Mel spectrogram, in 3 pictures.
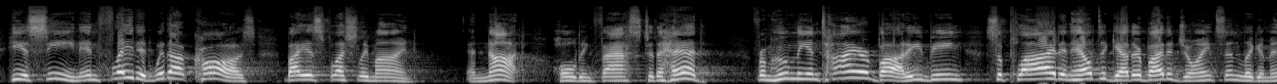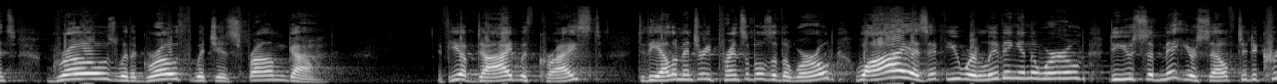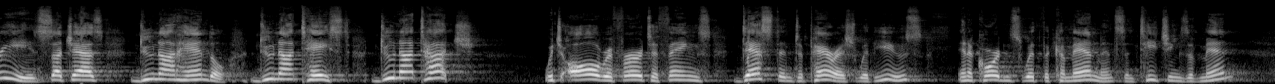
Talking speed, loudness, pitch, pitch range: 155 wpm, -15 LUFS, 210 Hz, 180-235 Hz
